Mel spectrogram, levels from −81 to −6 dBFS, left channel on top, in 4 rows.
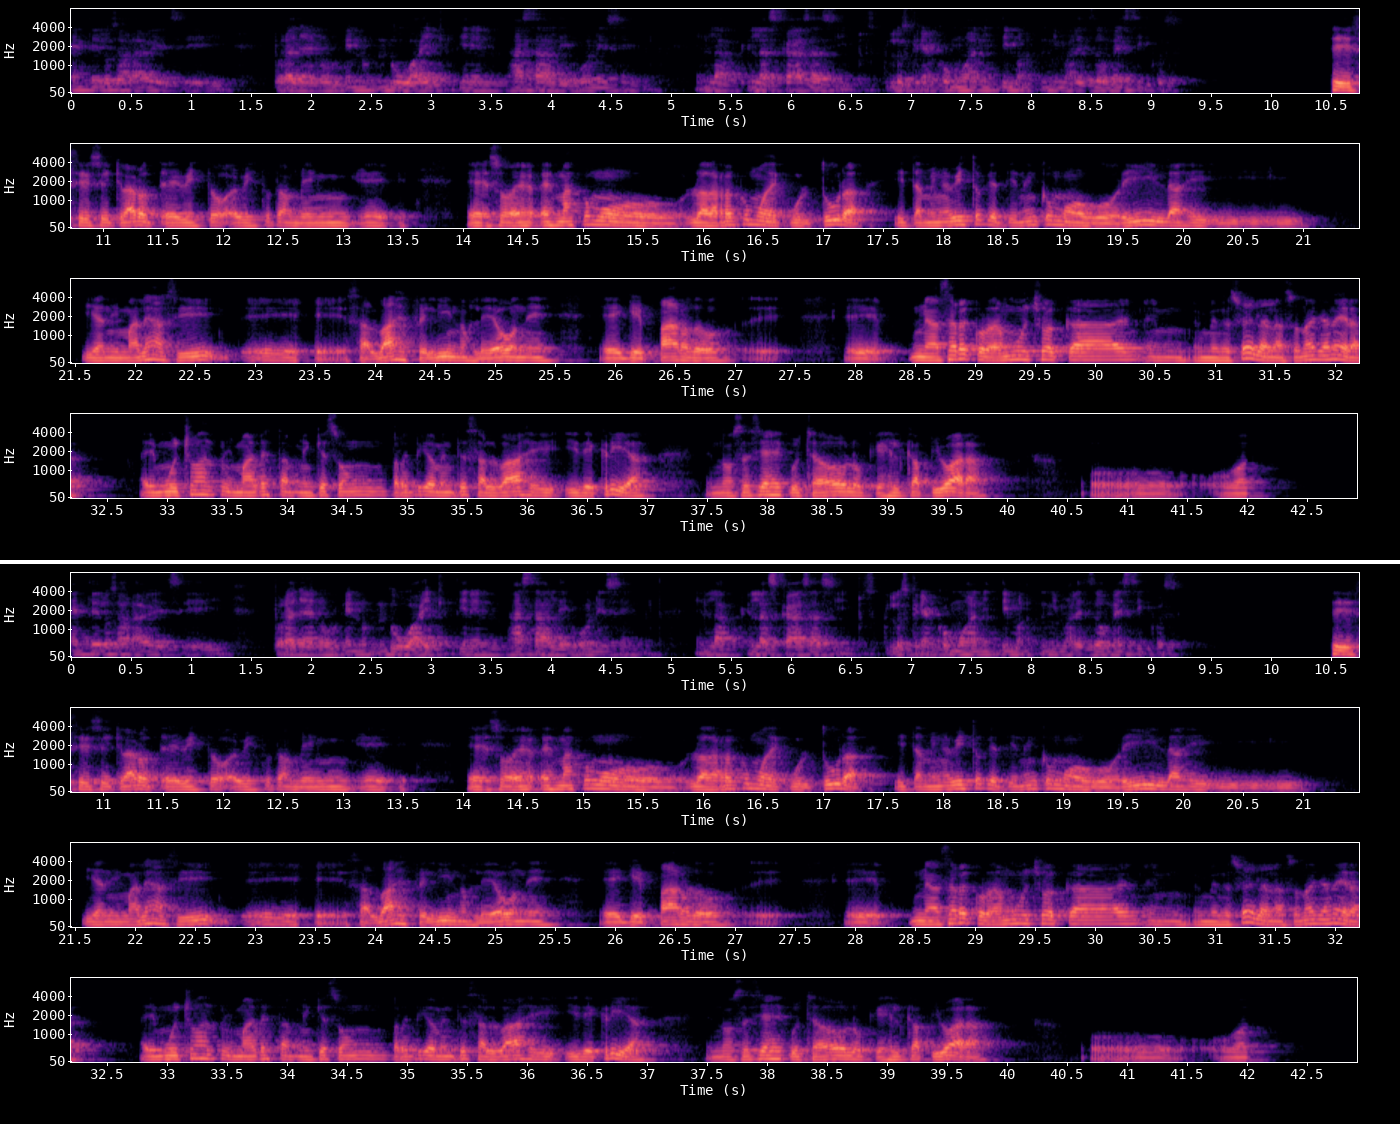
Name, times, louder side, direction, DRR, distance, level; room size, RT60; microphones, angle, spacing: voice 1, 0.0-4.8 5.2-9.2, right 1 dB, 70° right, 1.9 m, -43 dB
voice 2, 10.5-13.6 14.0-21.0 21.6-25.6 25.9-27.4 27.9-32.3 32.8-39.9 40.7-42.0, left 2 dB, 25° left, 0.5 m, -29 dB
12.0 x 4.9 x 5.7 m
head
